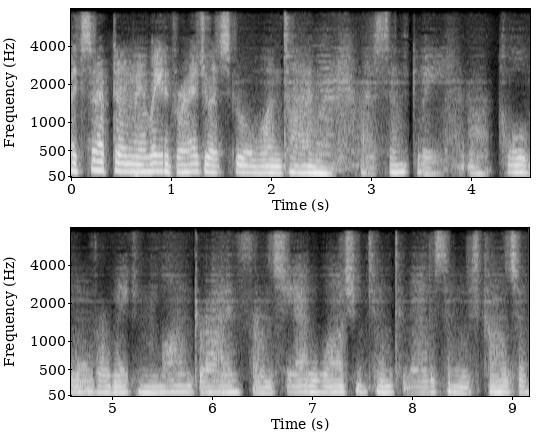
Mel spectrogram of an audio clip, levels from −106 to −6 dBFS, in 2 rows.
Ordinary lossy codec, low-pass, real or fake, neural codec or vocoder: AAC, 32 kbps; 7.2 kHz; fake; codec, 44.1 kHz, 0.9 kbps, DAC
